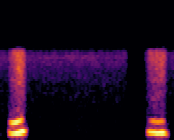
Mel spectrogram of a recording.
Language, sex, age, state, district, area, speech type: Kannada, female, 18-30, Karnataka, Dharwad, rural, conversation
